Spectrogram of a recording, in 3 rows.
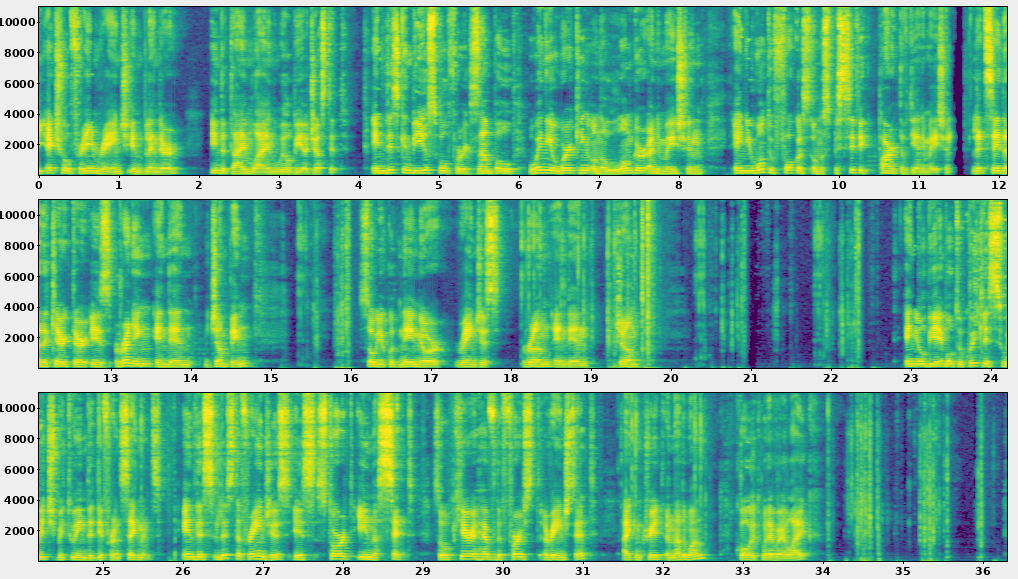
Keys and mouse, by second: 15.4 click, 18.4-21.3 drag, 21.9 click, 22.3 l, 25.2-36.2 drag, 34.1 BackSpace, 35.3 KP_0.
